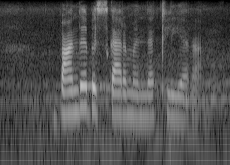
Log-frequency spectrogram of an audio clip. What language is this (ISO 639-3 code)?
afr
